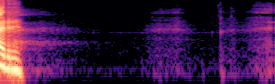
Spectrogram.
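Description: A man's amplified voice finishes a sentence just after the start, followed by near silence: a pause in speech.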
